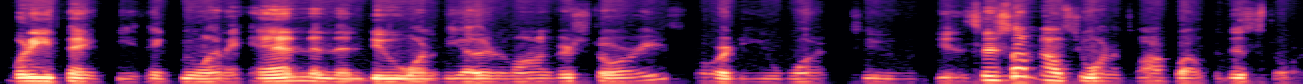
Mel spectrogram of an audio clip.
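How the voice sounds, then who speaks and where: A man's voice: medium pitch, animated, racing, gravelly, dark tone, slight background noise, rough recording. An older man, a grandfather, leading a casual Bible reading, thinking aloud and prompting with questions. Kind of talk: casual teaching chat.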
